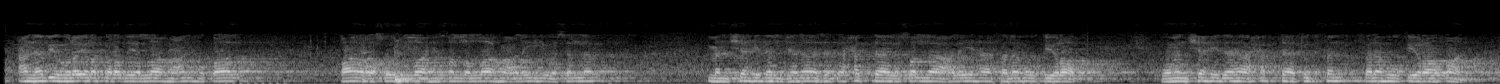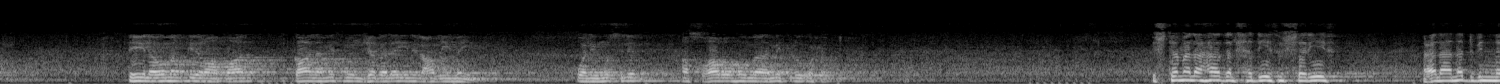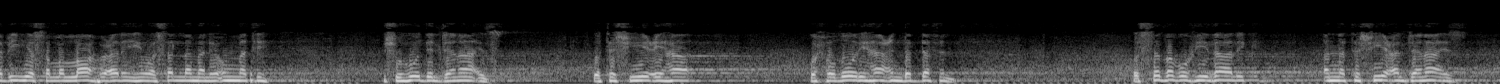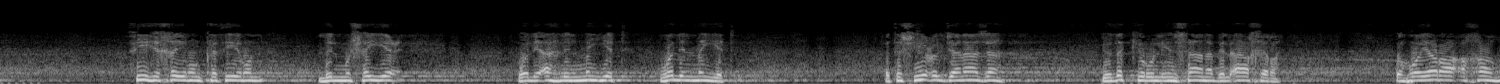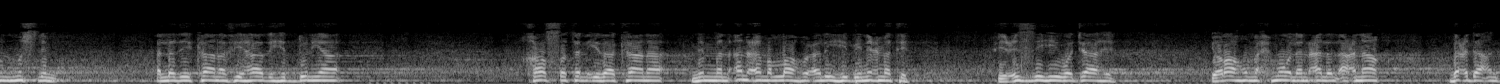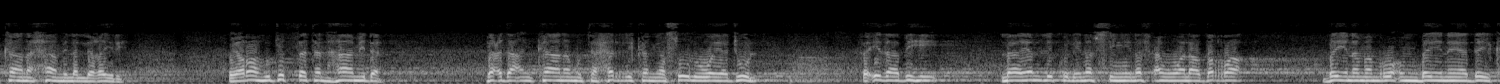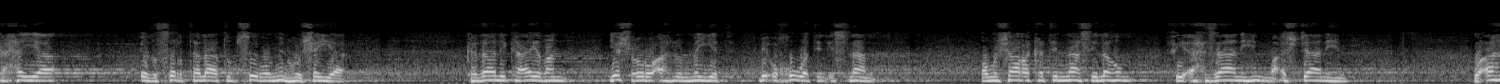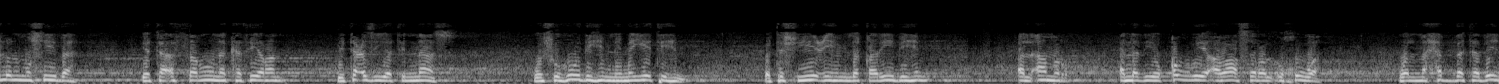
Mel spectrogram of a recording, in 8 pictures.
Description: المكان: المسجد النبوي الشيخ: فضيلة الشيخ د. محمد بن محمد المختار فضيلة الشيخ د. محمد بن محمد المختار أجر المصلي على الجنازة ومتبعها (161)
